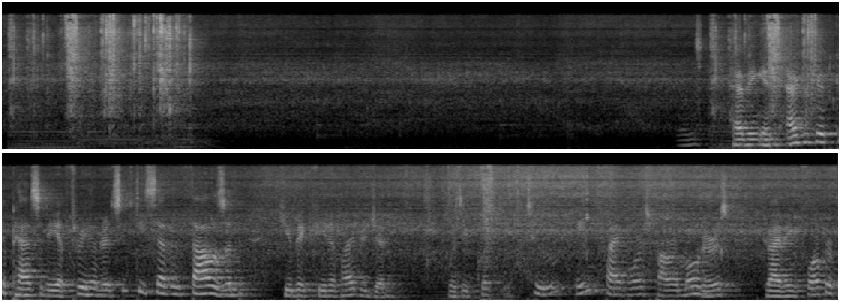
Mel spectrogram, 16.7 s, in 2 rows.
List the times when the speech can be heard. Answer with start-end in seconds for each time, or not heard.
6.8-16.7.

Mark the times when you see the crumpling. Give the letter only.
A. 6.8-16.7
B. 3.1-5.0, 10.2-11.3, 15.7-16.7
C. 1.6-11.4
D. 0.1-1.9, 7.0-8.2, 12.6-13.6
D.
